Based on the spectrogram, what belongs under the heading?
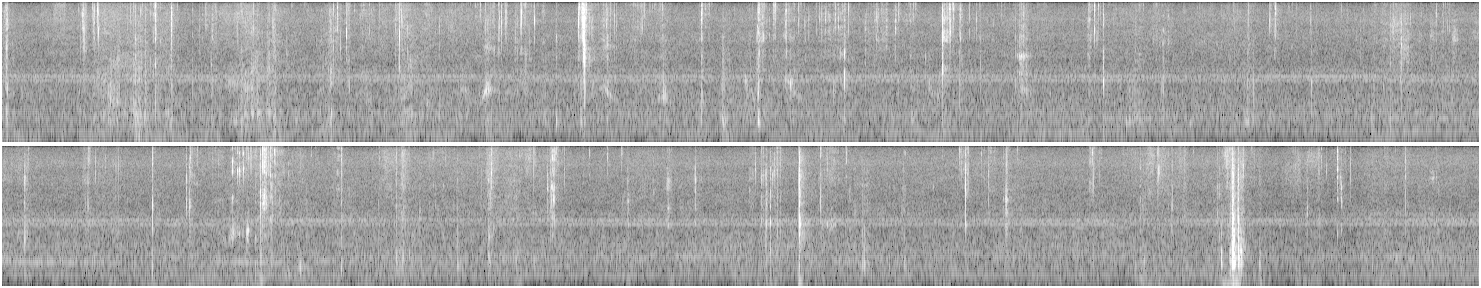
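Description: Close-miked mouth sounds of someone biting and chewing a wet grey paste and its firmer slab pieces: scattered sharp crunchy bites between squishy, wet chewing, with one loud crunch near the end.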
